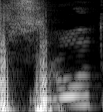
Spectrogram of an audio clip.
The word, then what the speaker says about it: स्रोत: भाई जब इसमें त है ही नहीं तो आप त क्यों बोलोगे? आप अजस्त्र बोलो आप स्रोत बोलो आप सहस्त्र बोलो और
